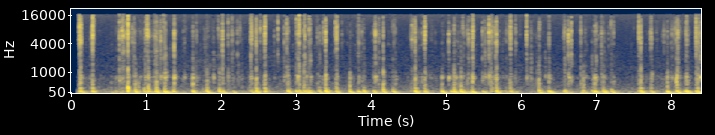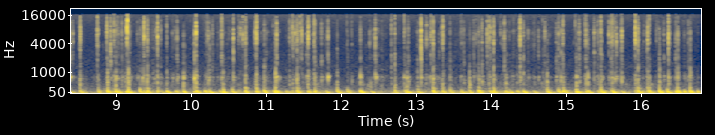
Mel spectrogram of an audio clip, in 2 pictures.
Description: دانلود آهنگ کیبورد 13 از افکت صوتی اشیاء
دانلود صدای کیبورد 13 از ساعد نیوز با لینک مستقیم و کیفیت بالا
جلوه های صوتی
